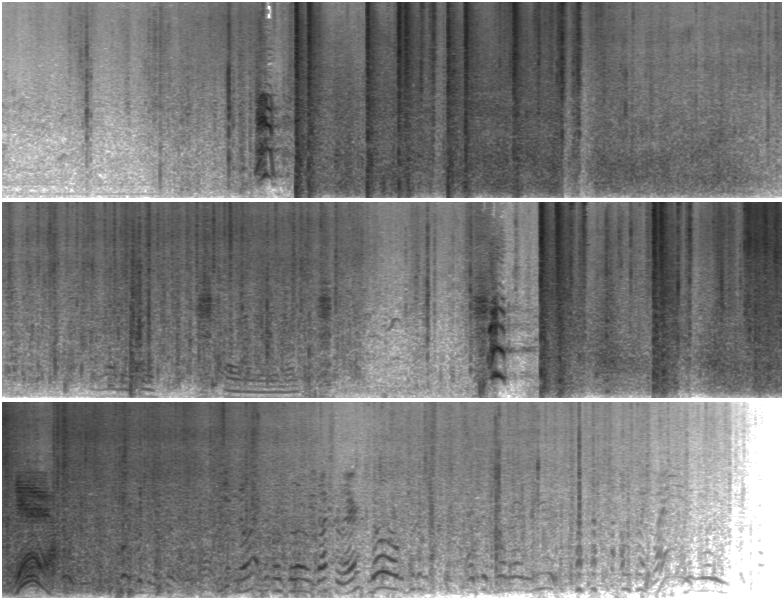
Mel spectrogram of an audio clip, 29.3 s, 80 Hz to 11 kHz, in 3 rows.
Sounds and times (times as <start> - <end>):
Speech: 11.0 - 11.7, 12.3 - 13.5, 19.7 - 20.4, 21.0 - 26.5, 27.2 - 28.6.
